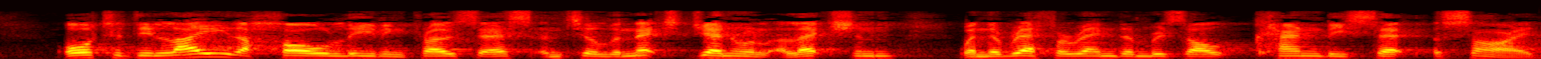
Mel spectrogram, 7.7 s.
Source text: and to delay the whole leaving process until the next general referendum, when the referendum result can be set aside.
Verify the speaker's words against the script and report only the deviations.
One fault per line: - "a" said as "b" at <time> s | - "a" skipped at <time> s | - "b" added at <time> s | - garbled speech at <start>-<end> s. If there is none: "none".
- "and" said as "or" at 0.3 s
- "referendum" said as "election" at 3.9 s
